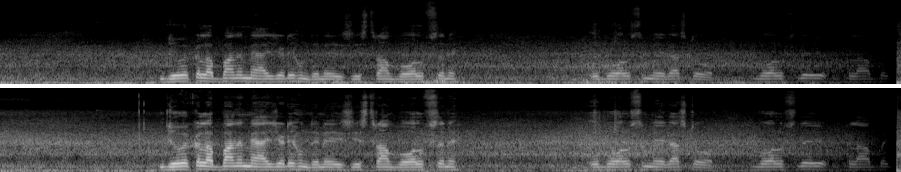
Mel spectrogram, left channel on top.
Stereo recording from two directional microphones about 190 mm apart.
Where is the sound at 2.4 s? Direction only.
5° left (ahead or behind).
